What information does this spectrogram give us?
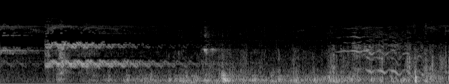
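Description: Horses hitched to a junk wagon whinny and clop their hooves in a children's audio play. A loud, wavering neigh opens the scene, hoofbeats patter steadily beneath, and a second, higher whinny follows near the end.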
